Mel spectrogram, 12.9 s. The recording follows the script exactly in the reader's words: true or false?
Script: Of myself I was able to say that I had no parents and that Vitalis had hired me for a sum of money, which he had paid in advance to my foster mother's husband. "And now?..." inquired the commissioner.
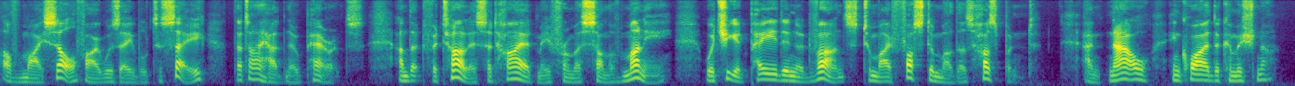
false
